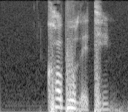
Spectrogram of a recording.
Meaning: Kobuleti
- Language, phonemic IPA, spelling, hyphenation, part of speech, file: Georgian, /kʰobuˈletʰi/, ქობულეთი, ქო‧ბუ‧ლე‧თი, proper noun, Kobuleti.ogg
